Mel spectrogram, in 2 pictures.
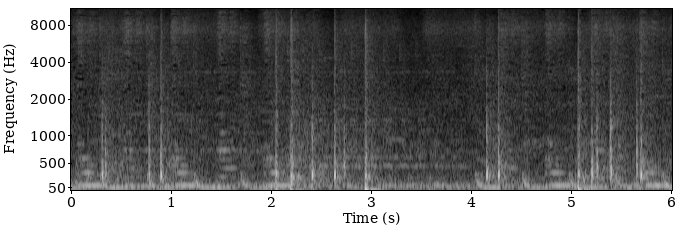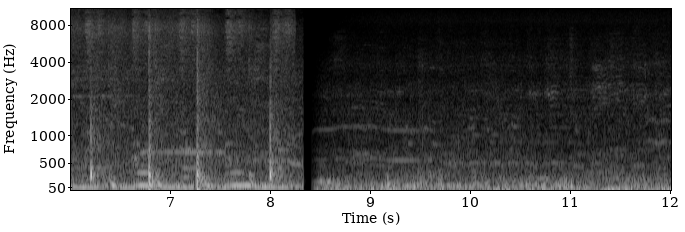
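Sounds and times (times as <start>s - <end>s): fireworks banging: 0.0s - 8.4s
loud bass-heavy music: 0.0s - 8.4s.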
